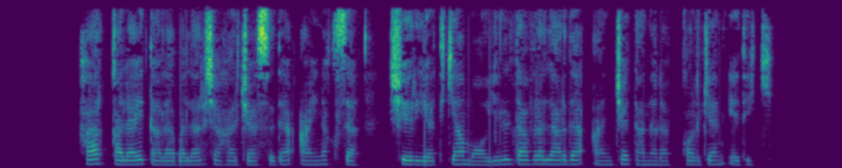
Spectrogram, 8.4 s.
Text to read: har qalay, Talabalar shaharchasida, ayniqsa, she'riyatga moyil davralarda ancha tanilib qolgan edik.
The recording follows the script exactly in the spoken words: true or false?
true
